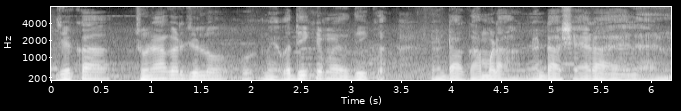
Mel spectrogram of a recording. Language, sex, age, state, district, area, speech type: Sindhi, male, 60+, Gujarat, Junagadh, rural, spontaneous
